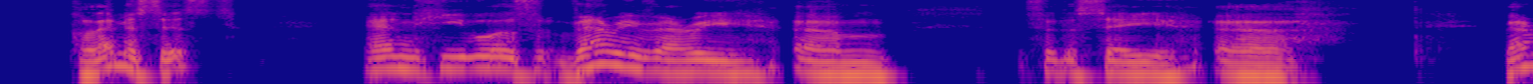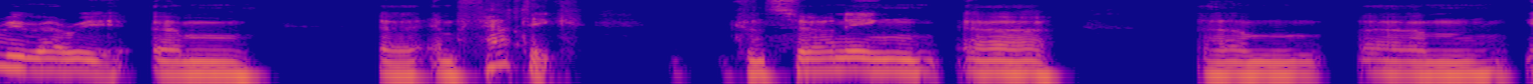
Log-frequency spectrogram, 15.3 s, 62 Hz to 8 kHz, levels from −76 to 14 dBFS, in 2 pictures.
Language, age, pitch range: English, 50-69, 105-135 Hz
